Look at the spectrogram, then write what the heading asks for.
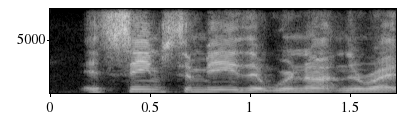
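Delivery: ordinary talk, nothing marked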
